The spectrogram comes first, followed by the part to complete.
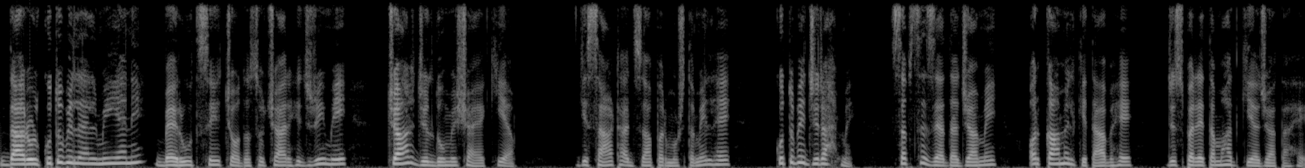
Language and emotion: Urdu, neutral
